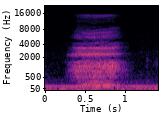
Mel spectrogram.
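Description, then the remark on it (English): A single breathy exhale, a soft airy rush from a voice demonstrating the breathing sound of the Hebrew word "Ahava", rising and fading over about half a second with no speech. “So ah, you exhale. And then you inhale.”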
